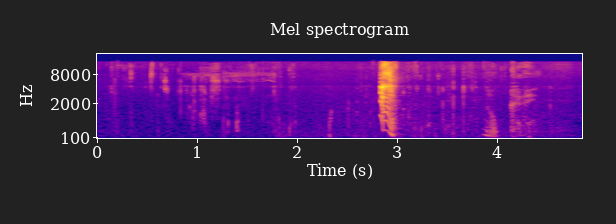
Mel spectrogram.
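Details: Chet Baker, a Boston terrier, gives a rattly sigh of contentment while settling for a nap indoors: a sharp broadband breathy burst, then softer rasping exhales, with quiet human murmuring around it.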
